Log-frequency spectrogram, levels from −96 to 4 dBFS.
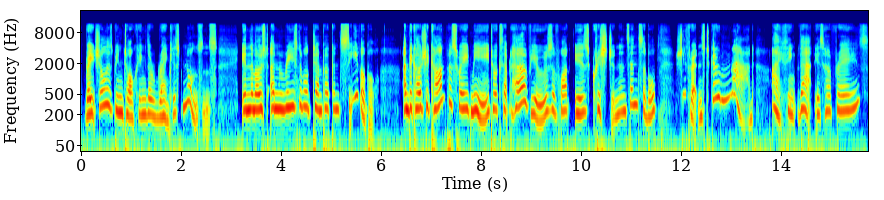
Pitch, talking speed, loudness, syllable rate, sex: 255 Hz, 150 wpm, -20 LUFS, 4.8 syllables/s, female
